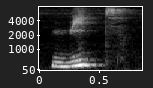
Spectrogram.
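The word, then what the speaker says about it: huit: et par exemple aussi dans 8 le H du début ne se prononce pas et dans le cas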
